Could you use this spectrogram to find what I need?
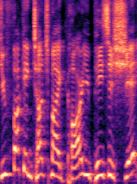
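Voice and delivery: angry, menacing, high-pitched threatening tone. Voicing an armed homeowner pointing a gun at a visitor: threatening armed homeowner. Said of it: "He pulls, pulls the gun out".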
